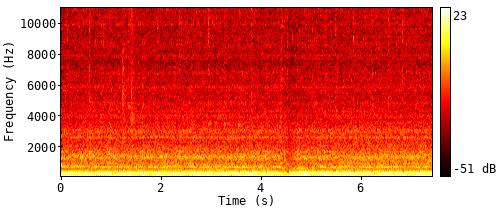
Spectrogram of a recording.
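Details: Motorcycle with cable-operated choke, fired up after checks: even, steady putter about three and a half beats a second, holding idle without choke; engine running cleanly, normal idle.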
